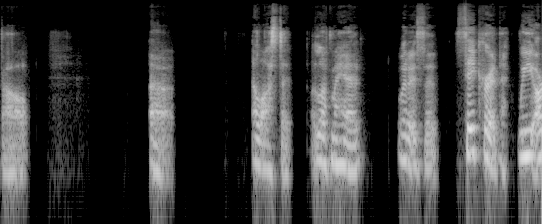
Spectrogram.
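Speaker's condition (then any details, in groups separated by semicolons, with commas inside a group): No condition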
